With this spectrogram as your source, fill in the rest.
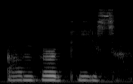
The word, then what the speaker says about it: hamburguesa: Hamburger in Spanish, you say hamburguesa. It's pronounced hamburguesa.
